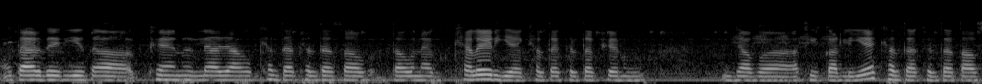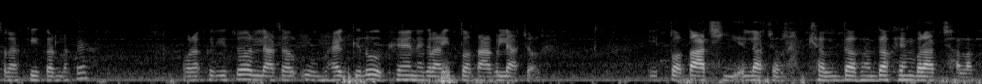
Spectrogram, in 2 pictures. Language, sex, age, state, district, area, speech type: Maithili, female, 45-60, Bihar, Araria, urban, spontaneous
